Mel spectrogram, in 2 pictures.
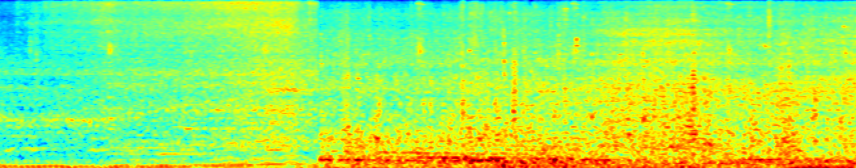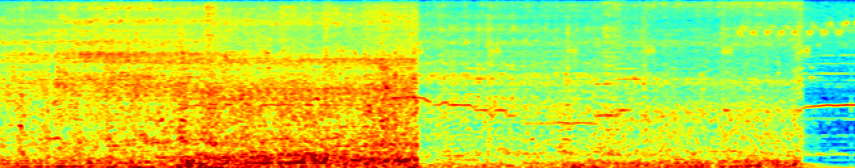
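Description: Bus engine running and road noise heard from inside the moving bus, a steady drone that gets louder about two seconds in and drops back near ten seconds.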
